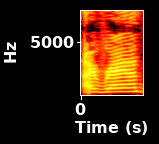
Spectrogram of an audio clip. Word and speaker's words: Iran: i ran to iran i ran to iran the correct pronunciation i always informed them is iran iran is a sentence i told them as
